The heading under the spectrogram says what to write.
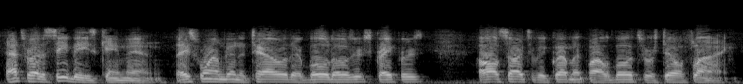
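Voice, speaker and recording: On a dull vintage recording of 1940s radio, an American navy commander gives a scripted interview in a plain, matter-of-fact way. His voice is lowish and he speaks at a normal speed.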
